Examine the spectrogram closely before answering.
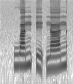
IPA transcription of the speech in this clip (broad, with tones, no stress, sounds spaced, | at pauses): w a˦˥ n ʔ e˨˩ ʔ n a˦˥ n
